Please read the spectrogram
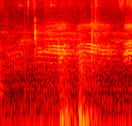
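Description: Handling noise on a jeweller's workbench: a hand reaching across and picking up a polishing cloth, with light rustling and a couple of soft low thuds about a second in.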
